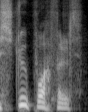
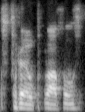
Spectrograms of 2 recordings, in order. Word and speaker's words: stroopwafels: Did it feel like someone had just stolen your stroopwafels? Not to Derek Ray you, Raj, but it's pronounced Stroop waffles.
